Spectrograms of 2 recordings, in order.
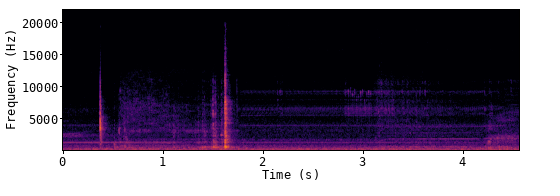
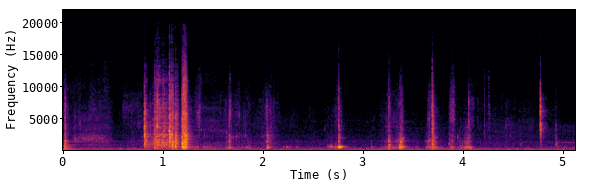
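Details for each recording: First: Philips VAD6035/21 Xbox DVD drive after laser adjustment: faint steady spin hum with brief seek clicks; reads disc normally, fixed by the laser adjustment. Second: Philips VAD6035/21 Xbox DVD drive after laser adjustment to about 459: irregular soft clicks and whirring, repeated seeking, then gives up; fails to read disc, capacitors in the console suspected.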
